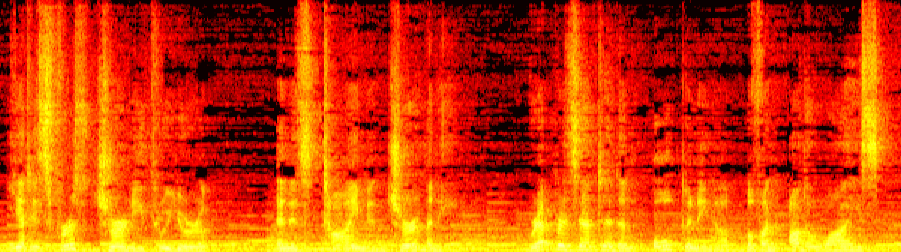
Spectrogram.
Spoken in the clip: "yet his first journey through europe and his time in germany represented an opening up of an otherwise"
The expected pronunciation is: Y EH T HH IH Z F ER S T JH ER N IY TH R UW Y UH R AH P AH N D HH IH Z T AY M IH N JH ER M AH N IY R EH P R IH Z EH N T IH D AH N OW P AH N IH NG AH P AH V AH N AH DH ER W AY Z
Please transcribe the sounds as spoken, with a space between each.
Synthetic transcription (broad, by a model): Y EH T HH IH Z F ER S T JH ER N IY TH R UW Y UH R AH P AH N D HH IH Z T AY M IH N JH ER M AH N IY R EH P R IH Z EH N T IH D AH N OW P AH N IH NG AH P AH V AH N AH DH ER W AY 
